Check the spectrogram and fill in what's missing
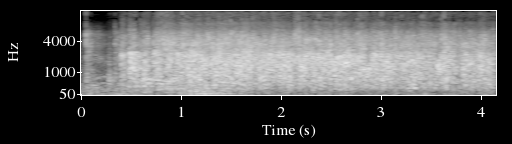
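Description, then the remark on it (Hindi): An audience applauds in welcome, many hands clapping together in a dense, continuous wash of sound that starts almost immediately and holds loud and even throughout, with no talking over it. “आप मैं सबको स्वागत करें इस बात पर ताली बजा रहे हैं, तो मैं सब सभी ताली बजा रही।”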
